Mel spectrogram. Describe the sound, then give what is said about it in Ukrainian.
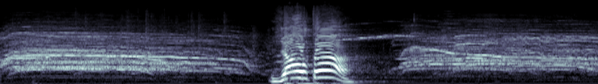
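A large concert crowd shouts and cheers loudly to pick its favourite song, pauses briefly while a man calls out a single song title over a loudspeaker, then erupts into sustained shouting again. “Я кажу пісню, і я чую. Якщо ви кричите, значить управляємо.”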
